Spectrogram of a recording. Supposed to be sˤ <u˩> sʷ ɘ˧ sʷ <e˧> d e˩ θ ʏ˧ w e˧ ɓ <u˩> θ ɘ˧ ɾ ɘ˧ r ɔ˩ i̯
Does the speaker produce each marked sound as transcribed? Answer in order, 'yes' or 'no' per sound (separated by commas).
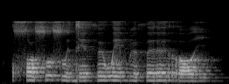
yes, no, no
